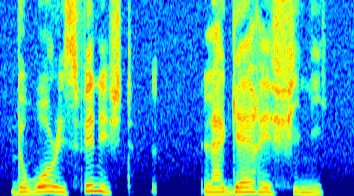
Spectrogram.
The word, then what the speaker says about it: finie: It takes one extra letter at the end, and that letter is completely silent.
